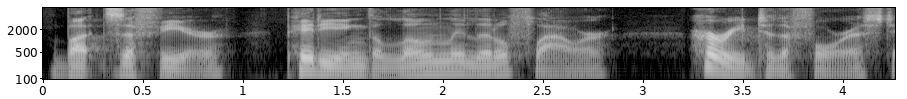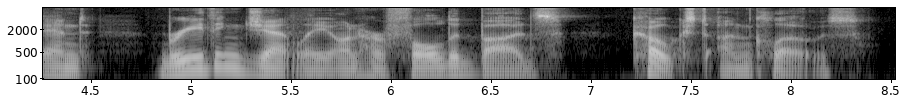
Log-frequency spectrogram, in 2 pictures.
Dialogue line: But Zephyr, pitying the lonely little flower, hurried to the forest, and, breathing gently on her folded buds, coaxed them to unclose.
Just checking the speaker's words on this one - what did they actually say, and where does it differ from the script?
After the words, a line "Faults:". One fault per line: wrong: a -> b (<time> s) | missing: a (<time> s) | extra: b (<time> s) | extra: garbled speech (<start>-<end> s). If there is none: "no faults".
But Zephyr, pitying the lonely little flower, hurried to the forest, and, breathing gently on her folded buds, coaxed unclose.
Faults:
missing: them to (7.6 s)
